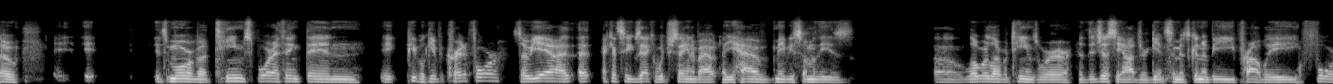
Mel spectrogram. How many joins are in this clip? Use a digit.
0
